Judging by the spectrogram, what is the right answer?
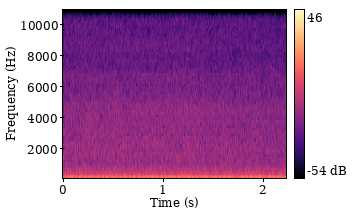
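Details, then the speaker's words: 1985 Ford Bronco V8 revived from unknown condition, after new spark plugs installed; steady even low rumble, smooth quick idle with no misses or stumbles; idle speed rising with each change, normal idle. "sounds like it's getting better and better idle speed has definitely been getting faster the more changes i've been making"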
